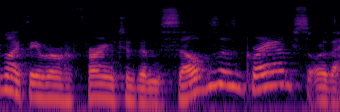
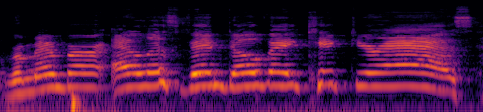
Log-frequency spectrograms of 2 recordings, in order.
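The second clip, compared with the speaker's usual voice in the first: higher, slow taunt called after a fleeing bandit; shouted taunt; 9 semitones higher, slower than usual. Acted. Ellis shouts after the fleeing bandit, slow and high. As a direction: yell it after him, slow and proud. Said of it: "I shout out after him".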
